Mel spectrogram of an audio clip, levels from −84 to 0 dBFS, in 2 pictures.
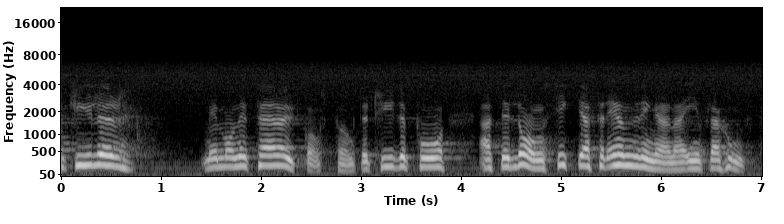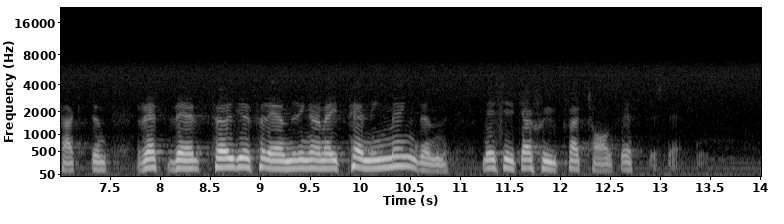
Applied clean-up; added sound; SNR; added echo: none; none; none; none.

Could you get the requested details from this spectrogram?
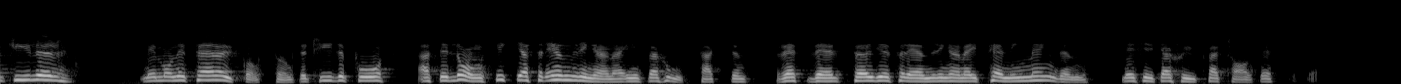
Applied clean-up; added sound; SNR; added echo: neural mask model DeepFilterNet 3.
